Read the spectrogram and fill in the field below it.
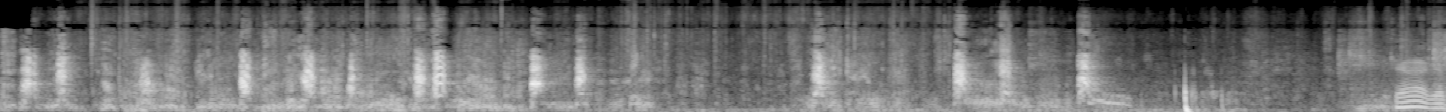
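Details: Small puppy playing, giving a rapid series of short, sharp yapping barks in quick bursts, about a dozen over the first eleven seconds, with pauses between groups and a brief clatter near the end.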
